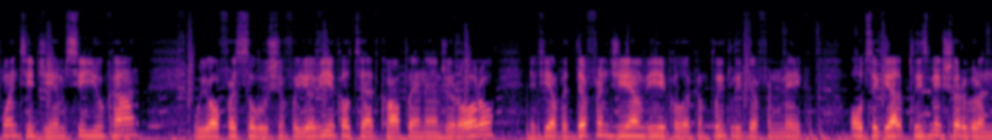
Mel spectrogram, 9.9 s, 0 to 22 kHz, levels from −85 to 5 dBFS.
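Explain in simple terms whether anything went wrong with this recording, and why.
Compressed frames skipped, at 8.95 to 8.97 s: a few chunks of the compressed file were missing or rejected as damaged, so playback jumps ahead by around 70 ms, roughly three frames of about 23 ms each, leaving a brief glitch where the audio rejoins.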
